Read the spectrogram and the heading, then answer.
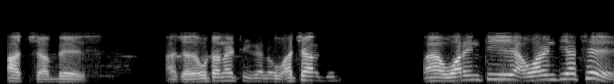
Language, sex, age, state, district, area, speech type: Bengali, male, 18-30, West Bengal, Uttar Dinajpur, rural, conversation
